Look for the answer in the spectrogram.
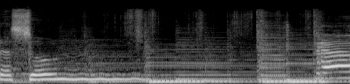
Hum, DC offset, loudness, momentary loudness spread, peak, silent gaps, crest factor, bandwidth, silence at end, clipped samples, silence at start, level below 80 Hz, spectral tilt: none; under 0.1%; -17 LUFS; 9 LU; -2 dBFS; none; 14 dB; 14.5 kHz; 0 s; under 0.1%; 0 s; -54 dBFS; -6 dB/octave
